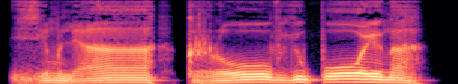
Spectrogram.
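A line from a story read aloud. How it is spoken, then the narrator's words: Creaking voice of dead man. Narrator (Russian): кто-то голосом Рериха усопшего проскрипел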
